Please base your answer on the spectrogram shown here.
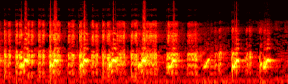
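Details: White-breasted waterhen calling, used to lure birds for trapping: rhythmic, hoarse, clucking notes about twice a second, loud at first, then a few slightly softer, more spaced notes near the end.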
